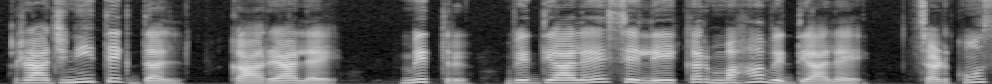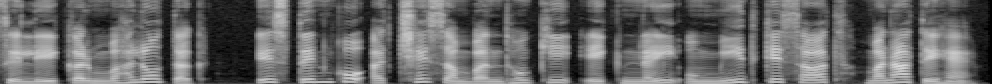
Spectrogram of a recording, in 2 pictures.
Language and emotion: Hindi, neutral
